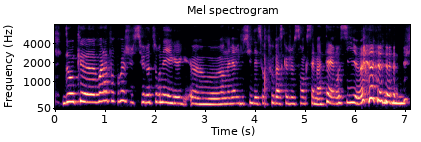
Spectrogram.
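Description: At a fairly slow pace with hardly any pauses, a woman speaks in a high voice with ordinary pitch variation, amid audible room echo and noticeable background noise. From northern France, near Dunkirk. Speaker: cacao ceremony facilitator and masseuse. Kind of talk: interview conversation. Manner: halting, many fillers.

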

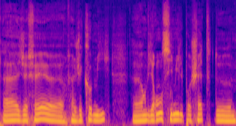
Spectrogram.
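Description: A man with a dark, mellow tone at medium pitch speaks somewhat breathily with fairly even intonation, recorded very cleanly against a silent background in a dry, close sound with no echo. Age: 50s. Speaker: entrepreneur. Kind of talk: talk at a public event. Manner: halting.

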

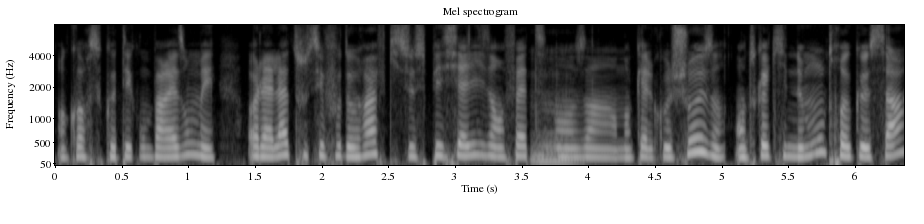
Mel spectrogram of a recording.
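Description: A woman speaks at a very fast pace with a medium pitch and fairly even intonation. Her tone is dark and mellow, and the very clean recording is dry and close, with no echo and a silent background. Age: 30s. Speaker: photographer. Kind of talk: casual chat. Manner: halting.

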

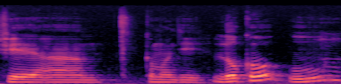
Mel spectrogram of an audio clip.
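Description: Speech comes very slowly. Its tone is dark and mellow. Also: man. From Guinea, then teens in the US (Atlanta). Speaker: interviewee sharing his life story. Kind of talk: interview testimony.

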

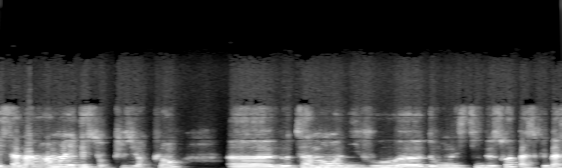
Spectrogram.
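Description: At a moderate pace, a woman with an unremarkable speaking voice talks at a medium pitch with ordinary pitch variation. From Malian heritage, raised in France. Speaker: teacher and business consultant. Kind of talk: interview.

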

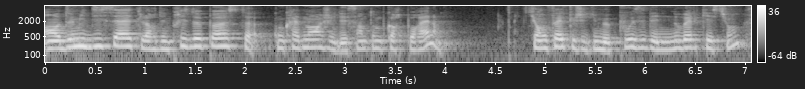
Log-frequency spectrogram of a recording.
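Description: A woman talks in an ordinary speaking voice at a moderate pace. Her pitch is medium, with ordinary variation. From France, Seine-et-Marne (Martinican family). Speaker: lifestyle and money coach, podcast co-host. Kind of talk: casual chat.

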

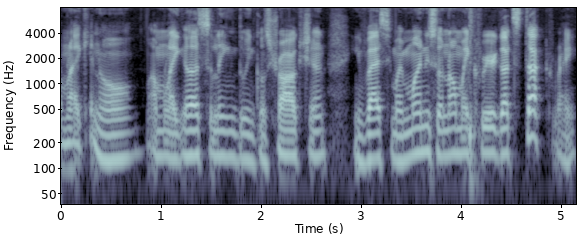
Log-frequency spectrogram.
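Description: Speaking at a fairly quick pace with a Portuguese accent, a man at medium pitch has lively intonation, recorded very cleanly with a silent background. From Brazil. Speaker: artist. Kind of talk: casual chat.

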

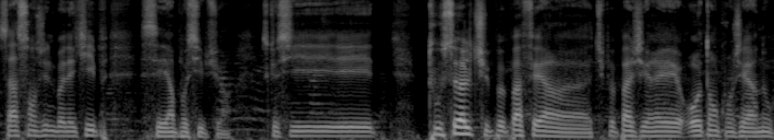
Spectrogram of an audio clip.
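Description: This man has a fairly low pitch, fairly even intonation, and an unremarkable speaking voice. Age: 30s. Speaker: basketball coach and sports centre founder. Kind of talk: casual interview.

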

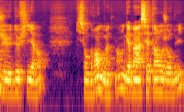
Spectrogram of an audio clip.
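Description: A man talks in a medium pitch, keeping a moderate pace and ordinary pitch variation. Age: 40s. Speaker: founder of an eco paint brand, former building contractor. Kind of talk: interview. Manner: hesitant, many filler sounds.

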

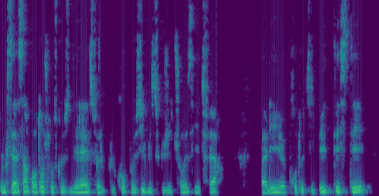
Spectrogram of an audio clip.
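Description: Very fast and monotone in its flat intonation, a man's very deep, low voice comes through dry and close with no echo. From Paris region, France. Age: 20s. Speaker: young entrepreneur, pharmacy graduate. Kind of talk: interview testimony. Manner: hesitant, with frequent fillers.

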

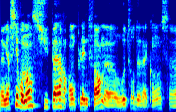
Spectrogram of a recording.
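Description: A man at medium pitch speaks with lively intonation at a fairly slow pace. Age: 40s. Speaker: entrepreneur, founder of a software training company. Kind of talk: podcast interview.

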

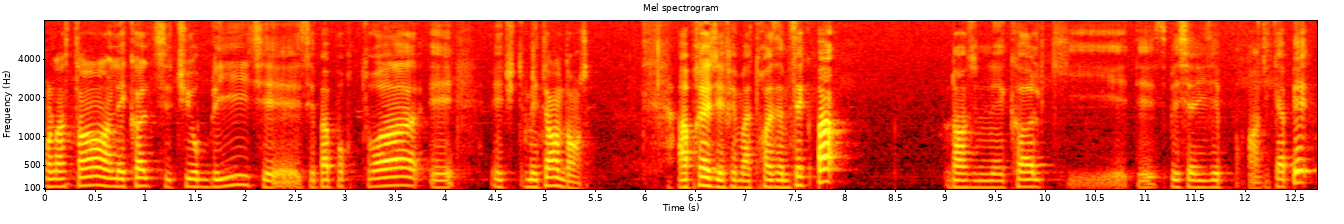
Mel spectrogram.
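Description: A man's medium-pitched voice at a very slow pace, with ordinary pitch variation and big swings in loudness. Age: 20s. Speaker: first-time radio columnist, aspiring DJ. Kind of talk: radio column and personal testimony. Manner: halting.

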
